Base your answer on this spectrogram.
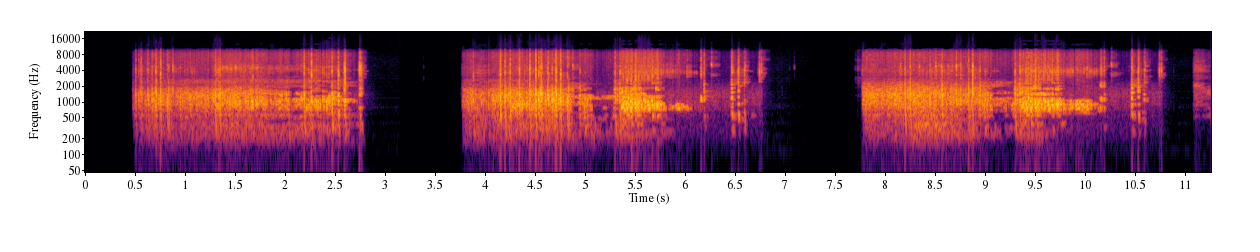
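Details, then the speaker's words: Auscultation teaching recording, e.g. bronchiectasis: three noisy breaths about 15 a minute, full of low bubbling popping crackles like air blown through a straw into water: coarse crackles. "तो sound produce होगी वो ऐसे रिजल करेगी जैसे अपन ने एक water field glass में air block किसी स्ट्रो के थ्रू तो जो बबल्स की जो साउंड होगी जो यह बबलिंग साउंड हैल करती है कोर्स क्रेपिटेशन से मैं आपको एक कोर्स कपटेन का उसक सुनाता हूं"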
